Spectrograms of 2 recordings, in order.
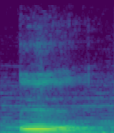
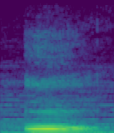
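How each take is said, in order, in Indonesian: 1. Vokal itu diucapkan dengan bunyi tertutup. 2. Vokal itu diucapkan dengan bunyi tertutup.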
